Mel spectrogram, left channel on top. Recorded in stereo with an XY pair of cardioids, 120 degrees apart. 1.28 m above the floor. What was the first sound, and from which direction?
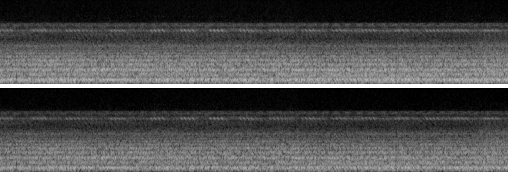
An insect, 15° left.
